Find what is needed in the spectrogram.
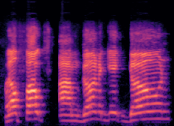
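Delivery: a New Yorker faking a Southern farewell; Southern accent. Retold or imitated. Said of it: "I can just hear his accent".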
